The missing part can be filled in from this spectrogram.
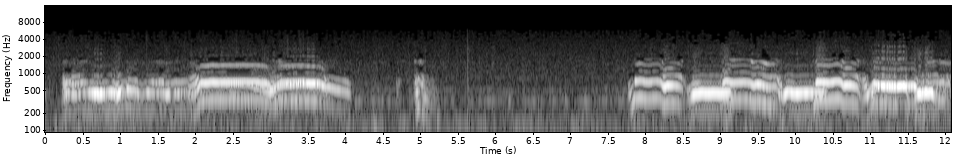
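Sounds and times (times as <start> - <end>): men singing long held notes: 7.8 - 12.0.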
